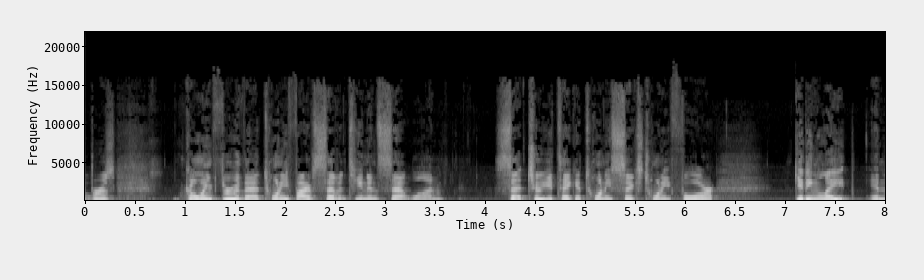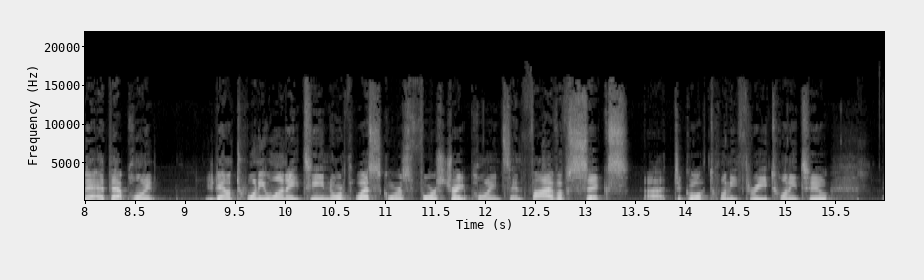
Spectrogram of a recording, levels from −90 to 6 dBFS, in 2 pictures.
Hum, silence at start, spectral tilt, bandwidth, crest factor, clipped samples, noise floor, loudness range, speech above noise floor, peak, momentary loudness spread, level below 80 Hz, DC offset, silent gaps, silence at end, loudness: none; 0 s; -6 dB/octave; 15.5 kHz; 18 dB; under 0.1%; -51 dBFS; 4 LU; 32 dB; 0 dBFS; 12 LU; -52 dBFS; under 0.1%; none; 0.55 s; -19 LUFS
